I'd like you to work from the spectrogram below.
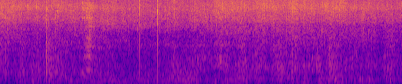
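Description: Potatoes and onions frying in a pan for fried potatoes, a steady loud hiss of sizzling oil dotted with small crackles and pops throughout.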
